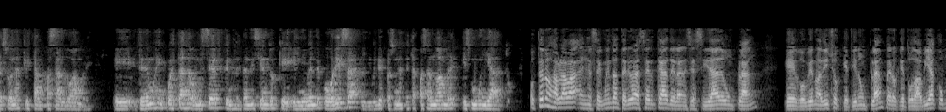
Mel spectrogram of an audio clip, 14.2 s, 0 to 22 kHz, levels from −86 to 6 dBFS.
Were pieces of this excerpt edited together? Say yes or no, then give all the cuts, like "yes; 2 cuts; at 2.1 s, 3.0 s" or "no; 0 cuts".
yes; 1 cut; at 7.8 s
